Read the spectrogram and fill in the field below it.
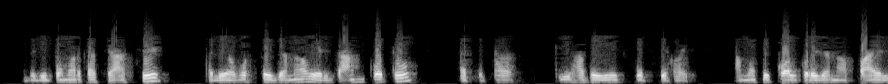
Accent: Allahabad, Uttar Pradesh, India; আমার বাড়ি হলো উত্তরপ্রদেশ জেলা এলাহাবাদ।

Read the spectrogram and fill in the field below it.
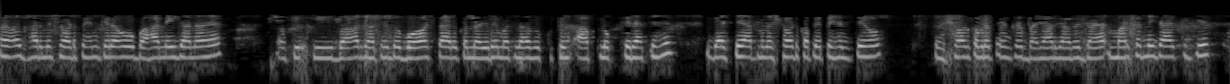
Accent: Bihar, India; मैं नूसरा ब्लॉक से हूँ, जिला नालंदा से बोल रही हूँ।

